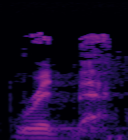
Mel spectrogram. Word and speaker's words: Rydbeck: And my dad used to tell stories about those who would mispronounce our last name, Rydbeck. He would spell it R-Y-D as in Dallas, B as in Boston, E-C-K.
